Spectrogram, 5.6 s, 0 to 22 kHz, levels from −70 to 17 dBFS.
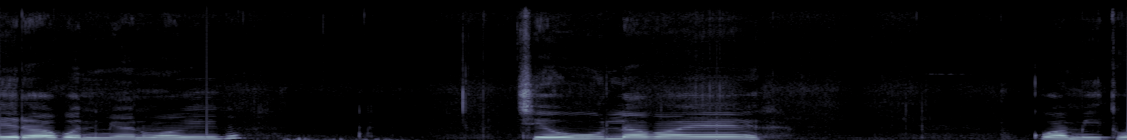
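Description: At 1.03 to 1.08 s and again at 3.58 to 3.63 s, the speech stutters briefly. These are overlapping chunks. Each 2.5 s chunk starts before the previous one ends. So 50 ms of audio plays twice at the join, heard as a quick repeat.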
